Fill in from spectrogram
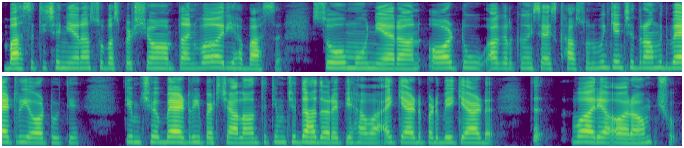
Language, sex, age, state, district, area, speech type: Kashmiri, female, 18-30, Jammu and Kashmir, Bandipora, rural, spontaneous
